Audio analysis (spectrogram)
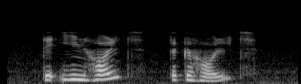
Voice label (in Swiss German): "inhalt", Bas Rhin; vin; contenance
